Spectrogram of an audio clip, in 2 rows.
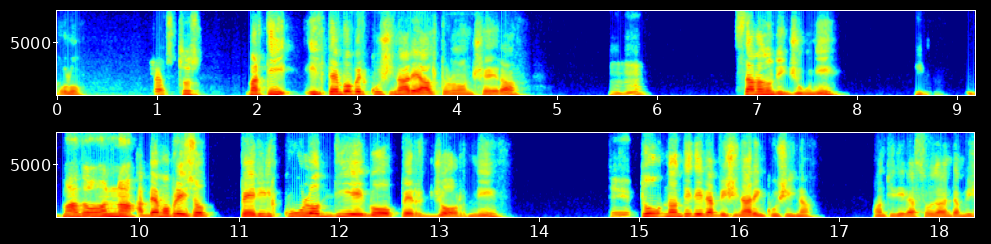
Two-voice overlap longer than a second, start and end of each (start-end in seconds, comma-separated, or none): none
